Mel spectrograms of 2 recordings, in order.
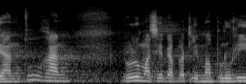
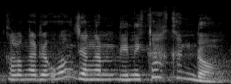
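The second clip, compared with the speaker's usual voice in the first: much higher, slowed, incredulous; exasperated retort; 10 semitones higher than usual. Retold or imitated. Pastor answering the borrowing neighbour, high incredulous retort. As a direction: blurt it out in disbelief.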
